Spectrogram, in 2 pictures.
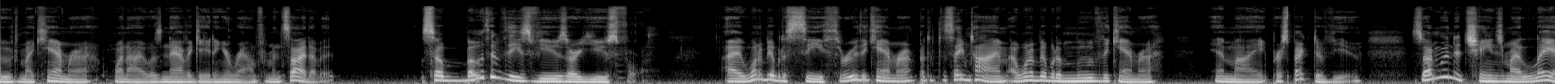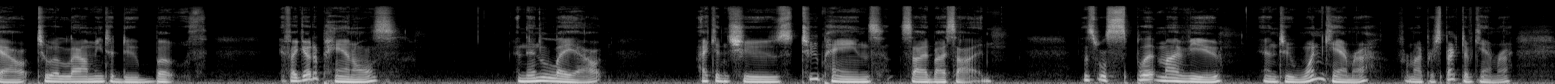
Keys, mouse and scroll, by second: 0.3 alt+right click, 0.9 alt+click, 1.6 alt+middle click, 11.1 click, 18.6 click, 25.1 click, 29.1 alt+click.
